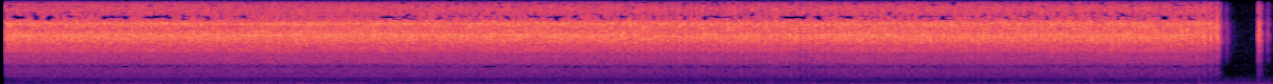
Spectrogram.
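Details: A grumpy Mojave rattlesnake, just moved off a busy roadway, rattling: a steady, dense, hissing buzz held without a break for about nine seconds, then stopping abruptly.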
